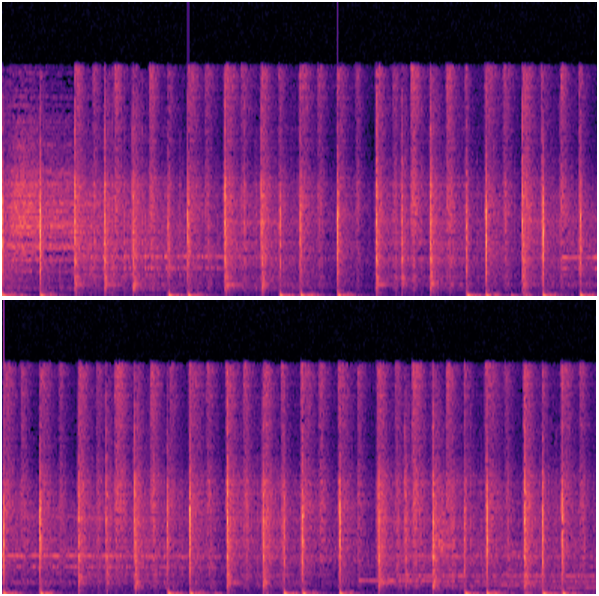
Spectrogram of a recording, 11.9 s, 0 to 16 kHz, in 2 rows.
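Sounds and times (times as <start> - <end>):
funky drum loop: 0.0 - 11.8.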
